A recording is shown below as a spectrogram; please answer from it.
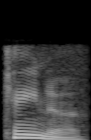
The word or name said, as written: Cana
